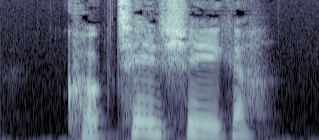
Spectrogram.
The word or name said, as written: cocktailshaker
